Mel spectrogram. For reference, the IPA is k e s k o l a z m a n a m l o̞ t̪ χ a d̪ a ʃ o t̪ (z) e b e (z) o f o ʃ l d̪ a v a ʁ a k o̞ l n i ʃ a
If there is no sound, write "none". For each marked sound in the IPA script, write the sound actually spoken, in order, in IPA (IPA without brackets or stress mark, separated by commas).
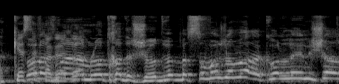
v, s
